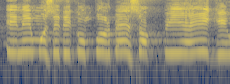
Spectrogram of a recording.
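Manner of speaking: put-on panicked child. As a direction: whine it like a worried kid. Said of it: "tiba-tiba bilang".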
